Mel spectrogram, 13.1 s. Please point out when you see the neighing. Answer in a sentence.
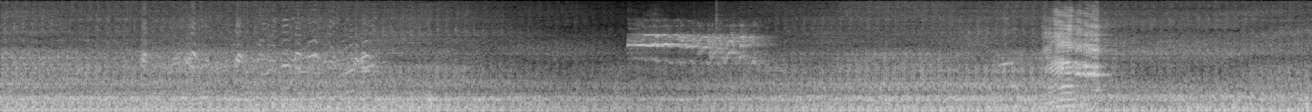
You can hear the neighing from 6.2 to 7.6 s.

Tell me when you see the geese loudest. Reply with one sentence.
The loudest moment of the geese is at 11 seconds.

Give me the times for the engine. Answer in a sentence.
The engine can be heard from 0.0 to 13.0 s.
